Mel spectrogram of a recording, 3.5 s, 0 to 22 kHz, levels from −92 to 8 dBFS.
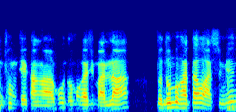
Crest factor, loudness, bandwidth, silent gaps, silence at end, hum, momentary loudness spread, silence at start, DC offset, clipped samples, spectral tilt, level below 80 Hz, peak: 16 dB; -23 LUFS; 7.4 kHz; none; 0 s; none; 10 LU; 0 s; under 0.1%; under 0.1%; -6.5 dB/octave; -64 dBFS; -6 dBFS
